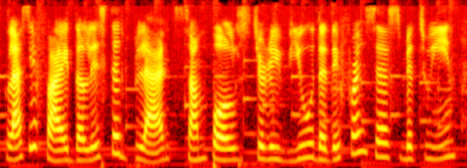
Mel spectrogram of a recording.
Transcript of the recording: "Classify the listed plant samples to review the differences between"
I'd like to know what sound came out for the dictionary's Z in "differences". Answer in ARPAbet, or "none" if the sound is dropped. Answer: S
